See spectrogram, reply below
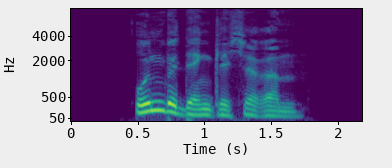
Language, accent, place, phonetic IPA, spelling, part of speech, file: German, Germany, Berlin, [ˈʊnbəˌdɛŋklɪçəʁəm], unbedenklicherem, adjective, De-unbedenklicherem.ogg
- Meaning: strong dative masculine/neuter singular comparative degree of unbedenklich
